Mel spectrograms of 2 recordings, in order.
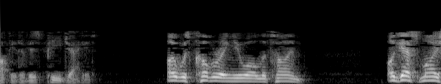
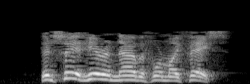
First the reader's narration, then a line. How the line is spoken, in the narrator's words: cried McMurdo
